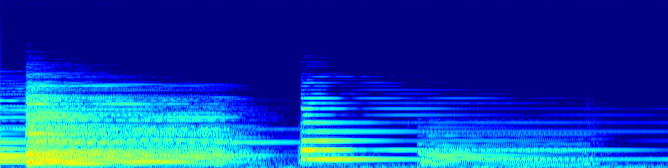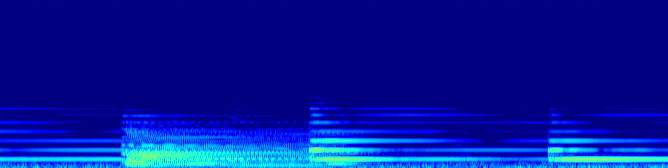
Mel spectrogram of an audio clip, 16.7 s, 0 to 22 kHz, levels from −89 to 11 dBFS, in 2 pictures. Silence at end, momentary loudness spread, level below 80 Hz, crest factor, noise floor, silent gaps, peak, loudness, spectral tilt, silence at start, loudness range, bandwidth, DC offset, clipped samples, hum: 0 s; 26 LU; -56 dBFS; 24 dB; -60 dBFS; none; -10 dBFS; -30 LUFS; -11 dB/octave; 0 s; 19 LU; over 20 kHz; under 0.1%; under 0.1%; none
